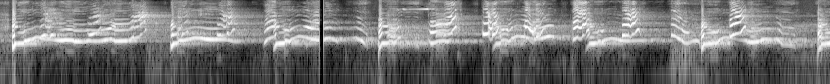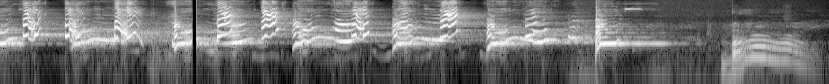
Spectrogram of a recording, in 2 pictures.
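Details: Chihuahuas singing together in a chorus of overlapping yipping howls that rise and waver, repeated rapidly for over ten seconds, then fading out with a final drawn-out wail.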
